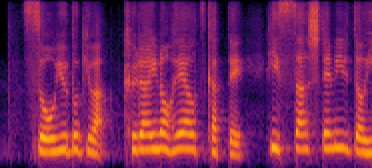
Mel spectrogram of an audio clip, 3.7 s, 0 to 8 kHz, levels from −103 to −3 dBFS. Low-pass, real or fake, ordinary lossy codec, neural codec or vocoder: none; fake; none; codec, 16 kHz, 0.3 kbps, FocalCodec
